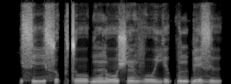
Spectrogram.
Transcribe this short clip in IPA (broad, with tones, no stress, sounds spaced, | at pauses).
s iː˦ s o˨ k t oː˦ ɡʷ ũ˧ ɾ oː˦ ʃ ɛ̃˨ v oː˨ j e˦ kʷ ə˦ n ɓ e˦ z ɨ˧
